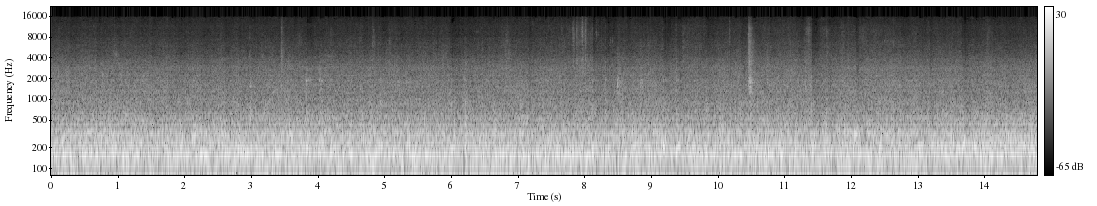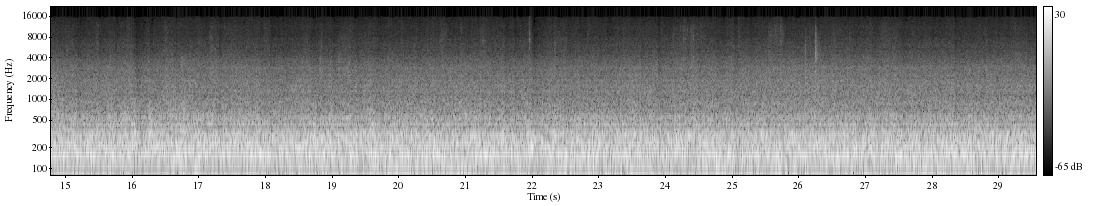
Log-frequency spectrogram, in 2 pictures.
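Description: Steady running noise inside a JR Central KiHa 75 diesel railcar under way: a low, even drone of the engine and wheels on the rails, with a couple of faint ticks about eight and ten seconds in.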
